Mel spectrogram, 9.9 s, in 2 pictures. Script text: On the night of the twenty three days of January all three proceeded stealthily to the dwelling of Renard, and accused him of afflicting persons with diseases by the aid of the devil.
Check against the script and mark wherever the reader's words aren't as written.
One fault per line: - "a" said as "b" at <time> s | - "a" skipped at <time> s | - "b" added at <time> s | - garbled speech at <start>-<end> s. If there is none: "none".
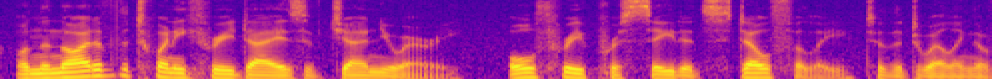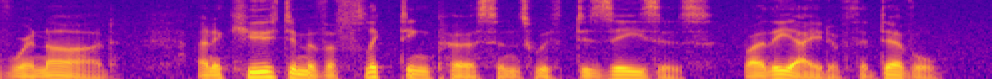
none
